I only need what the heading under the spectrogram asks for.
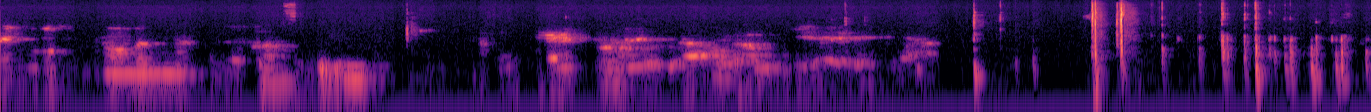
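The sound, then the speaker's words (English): Rapid typing on a computer keyboard to look something up: a run of sharp key clicks in an uneven rhythm, coming in after a stretch of people talking and continuing to the end. “I wish there was a way to type on the computer without it sounding like I'm typing.”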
